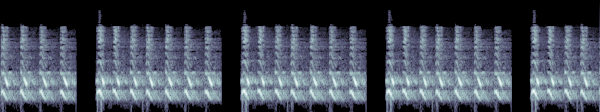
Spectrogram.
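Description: A monkey gives bursts of rapid, squeaky chattering notes, each burst lasting about a second.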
